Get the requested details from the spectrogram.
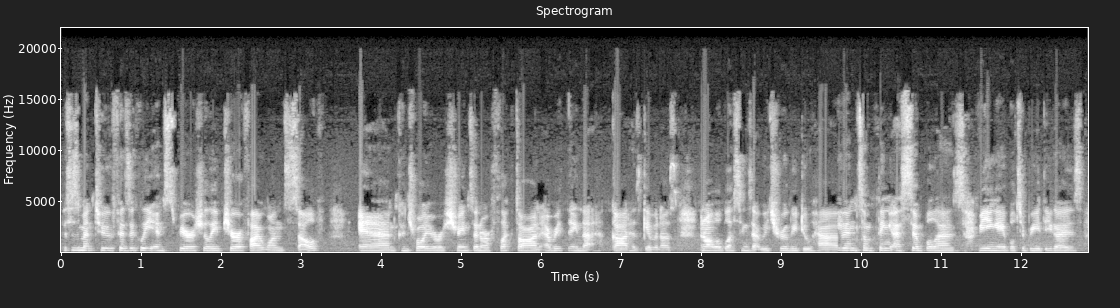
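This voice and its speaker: A young beauty and lifestyle vlogger whose first language is Somali talks casually and earnestly to the camera, often addressing her viewers as "you guys." Her voice is lowish and level, fairly quick, and the rough recording carries a little hiss or hum.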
